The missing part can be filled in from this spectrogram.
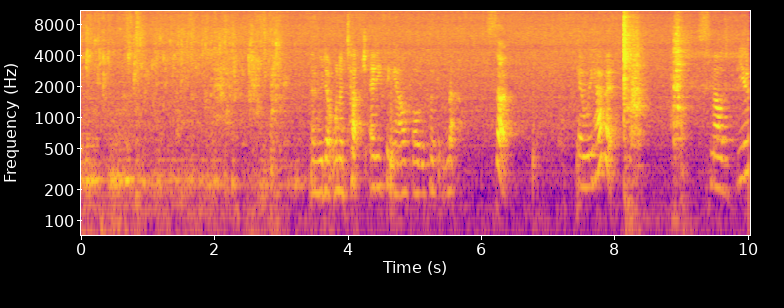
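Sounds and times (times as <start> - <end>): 
running tap water while hands are washed during cooking: 0.0 - 5.0
speech: 3.6 - 6.6, 7.5 - 8.1, 9.5 - 10.0.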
